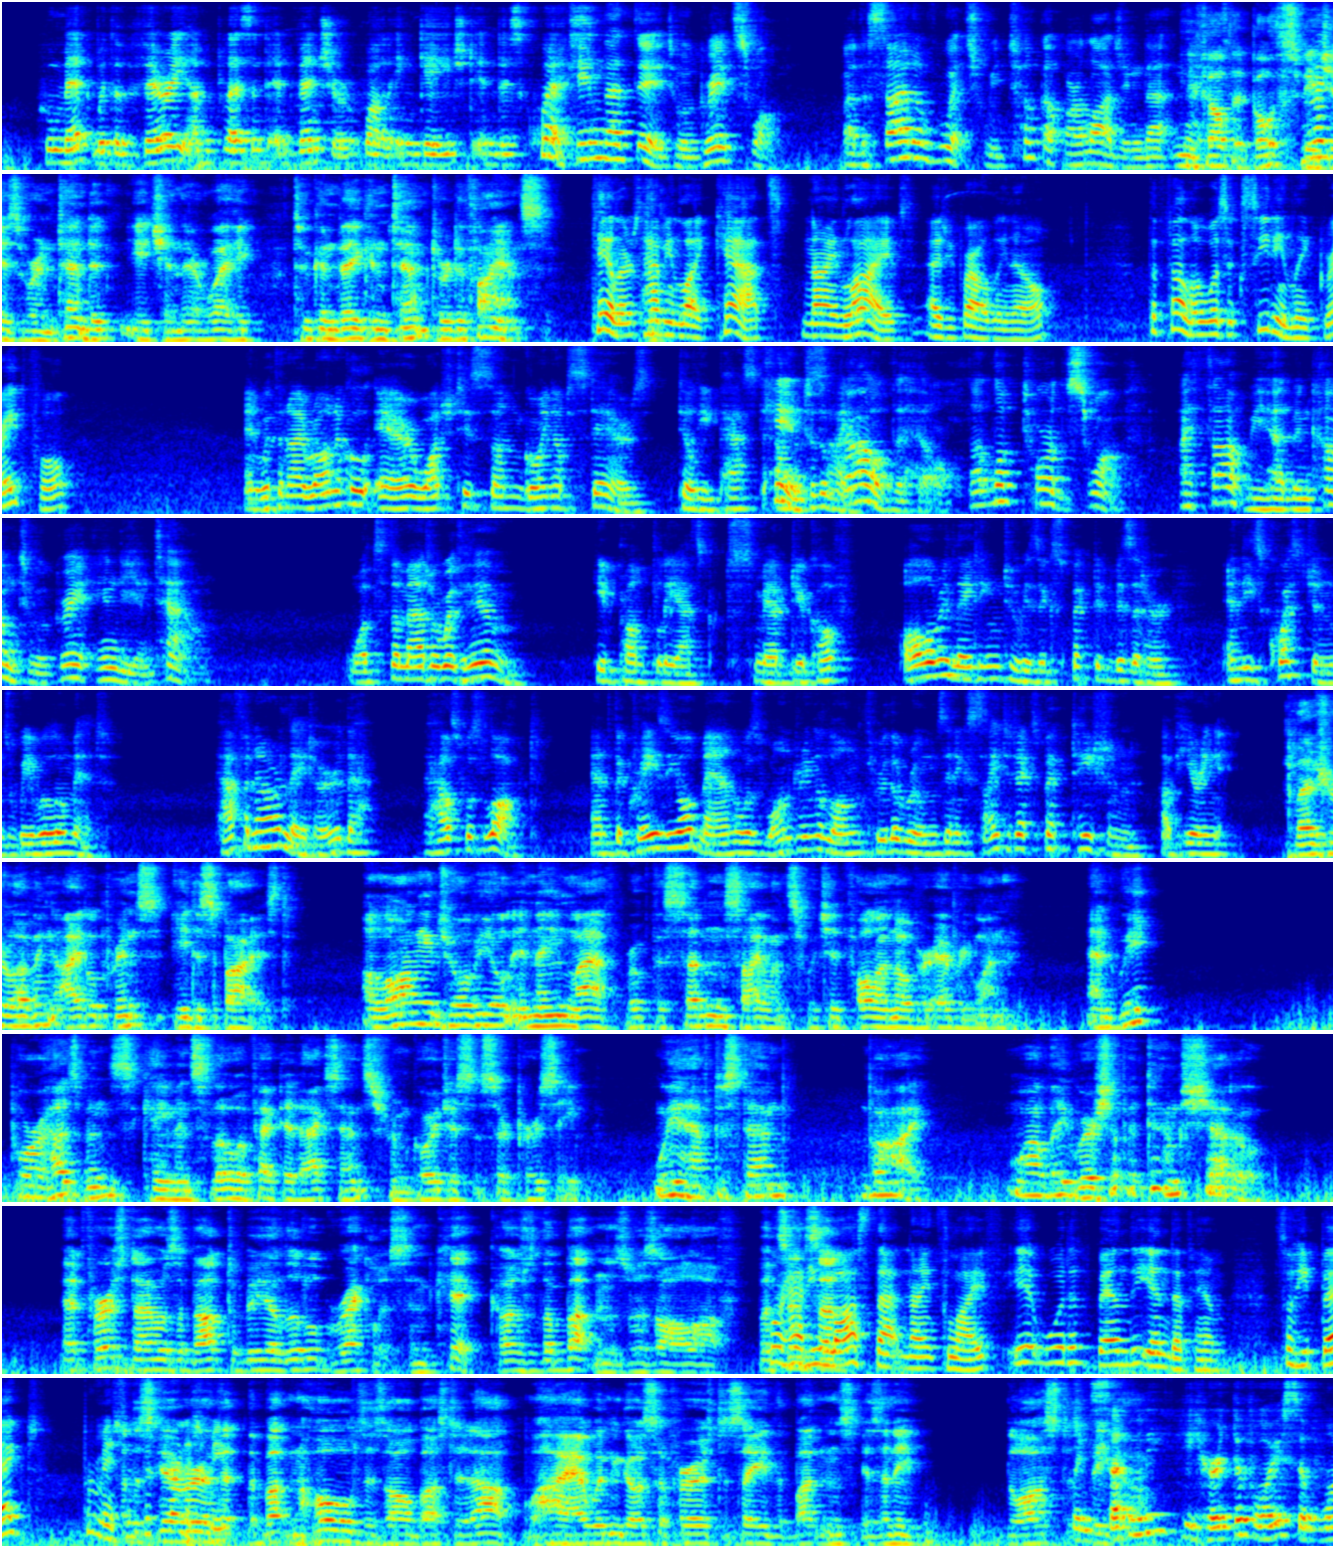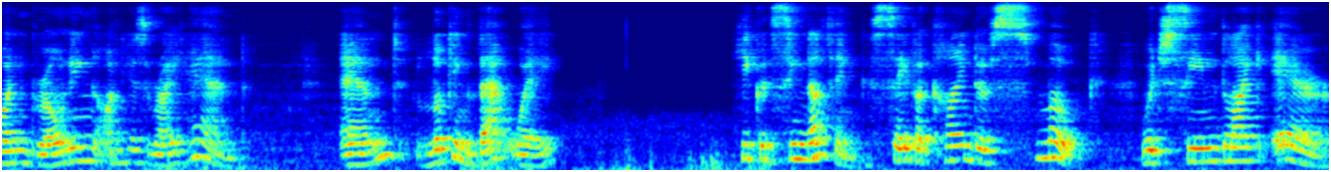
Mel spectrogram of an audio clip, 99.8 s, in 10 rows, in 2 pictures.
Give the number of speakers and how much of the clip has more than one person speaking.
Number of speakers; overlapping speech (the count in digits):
5, about 6%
